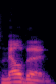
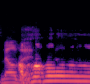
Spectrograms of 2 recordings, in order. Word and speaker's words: Melbourne: it I'll do it politely apparently Melbourne it's pronounced Melbourne so this is Melbourne burn okay yes what I'm saying no no burn Melbourne what do I saying Melbourne it's spelled Melbourne it's annoying but it's Melbourne I never I never knew that no Melbourne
